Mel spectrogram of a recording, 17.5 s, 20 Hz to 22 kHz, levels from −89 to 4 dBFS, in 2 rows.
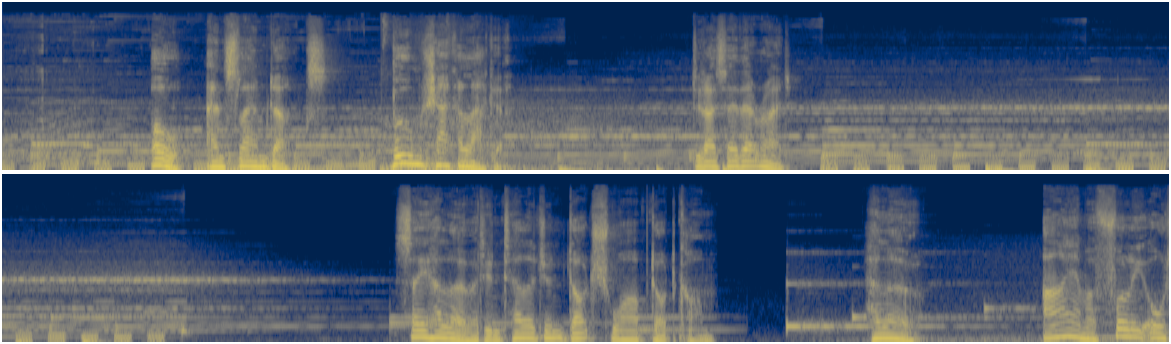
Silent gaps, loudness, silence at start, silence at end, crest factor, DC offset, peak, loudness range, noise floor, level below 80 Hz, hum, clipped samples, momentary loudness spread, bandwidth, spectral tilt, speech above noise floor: none; -19 LUFS; 0 s; 0 s; 18 dB; under 0.1%; 0 dBFS; 10 LU; -49 dBFS; -30 dBFS; none; under 0.1%; 16 LU; 15.5 kHz; -5.5 dB/octave; 34 dB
